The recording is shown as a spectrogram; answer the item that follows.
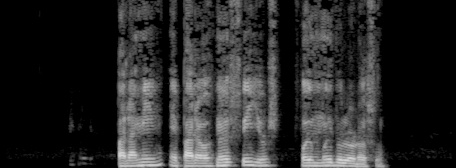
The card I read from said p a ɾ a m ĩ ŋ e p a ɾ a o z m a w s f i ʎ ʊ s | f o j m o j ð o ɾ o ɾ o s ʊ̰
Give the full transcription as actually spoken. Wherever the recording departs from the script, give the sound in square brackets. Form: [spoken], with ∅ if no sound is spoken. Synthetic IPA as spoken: p a ɾ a m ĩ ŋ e p a ɾ a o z m [e] w s f i ʎ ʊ s | f o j m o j ð o [l] o ɾ o s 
